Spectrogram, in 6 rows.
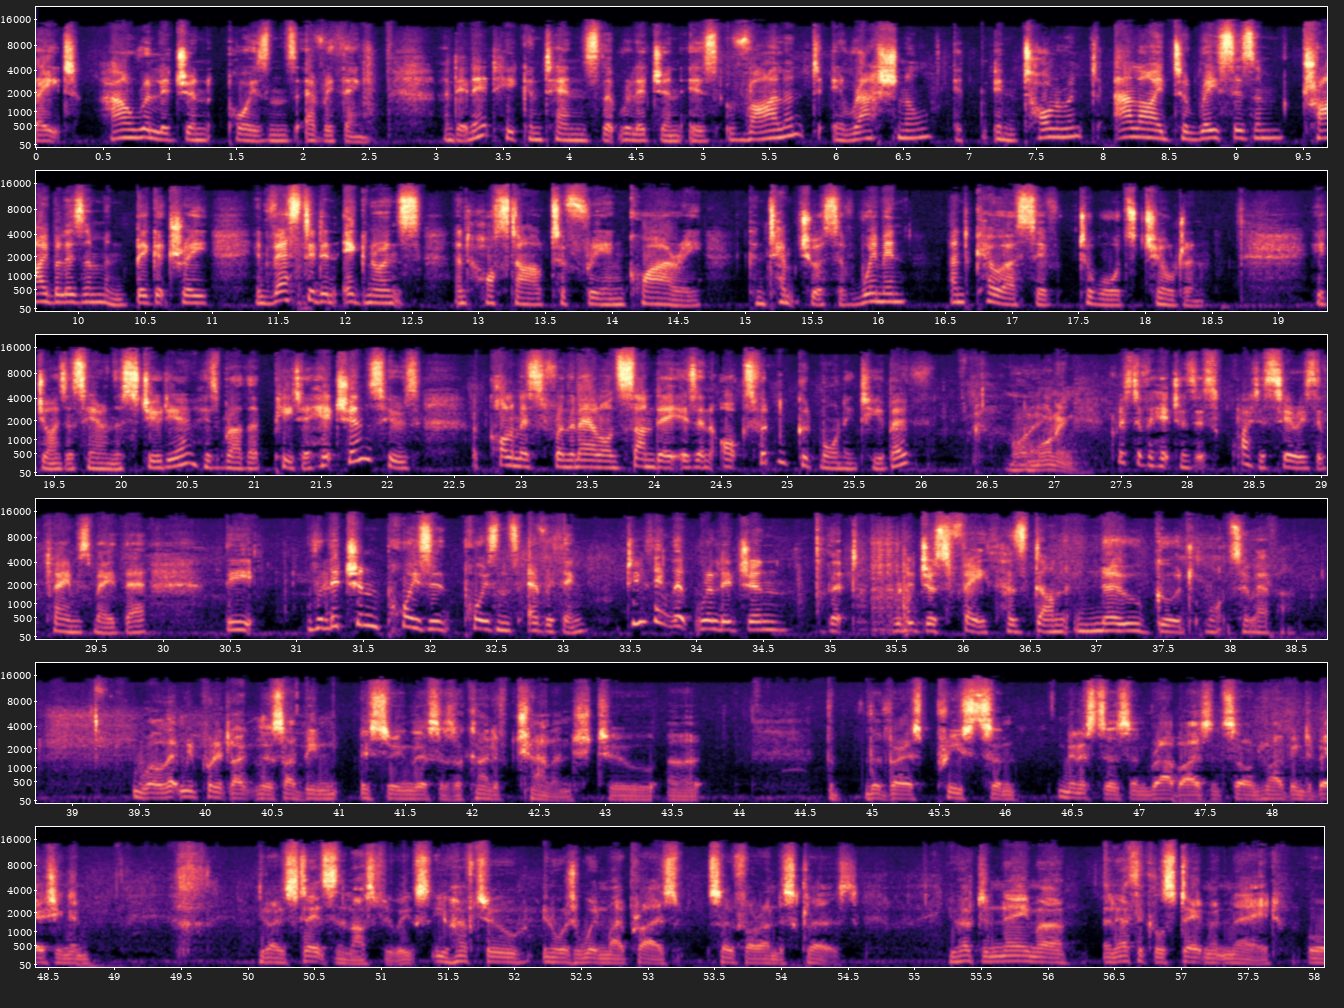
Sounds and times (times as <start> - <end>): Speech: 0.0 - 18.5, 19.3 - 26.0, 26.6 - 29.9, 30.5 - 38.5, 39.4 - 43.8, 44.7 - 48.9, 50.1 - 54.6, 55.2 - 58.0.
